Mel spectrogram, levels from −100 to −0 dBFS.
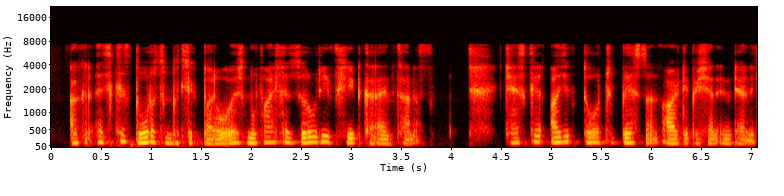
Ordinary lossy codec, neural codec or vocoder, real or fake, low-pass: none; autoencoder, 48 kHz, 32 numbers a frame, DAC-VAE, trained on Japanese speech; fake; 7.2 kHz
